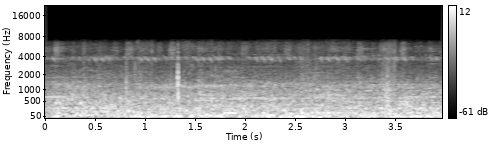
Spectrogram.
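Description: A figure scrambles and scrapes while climbing up a wall.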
